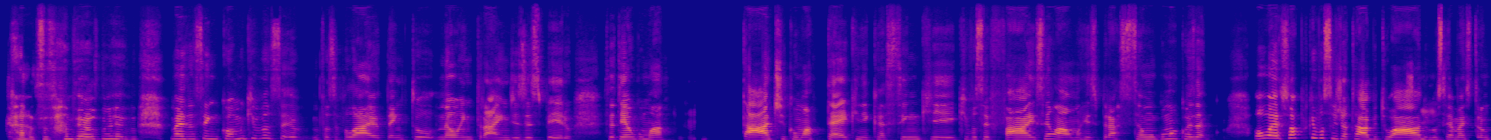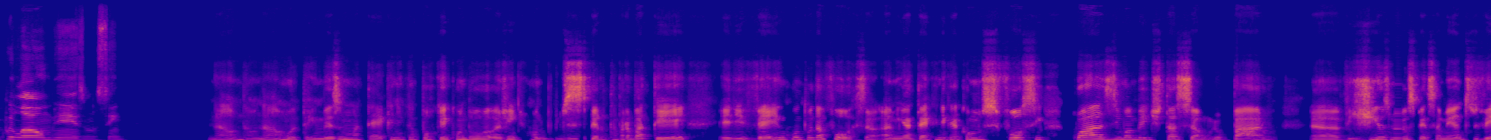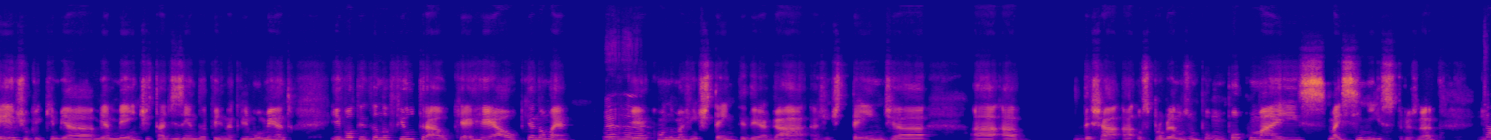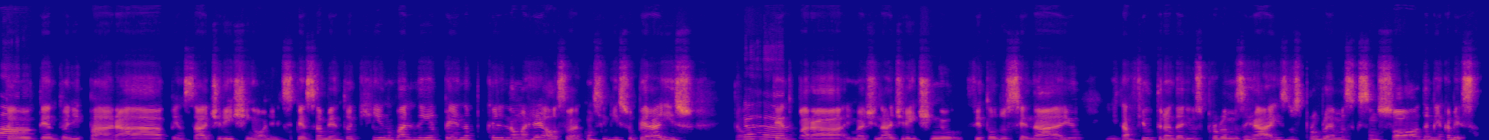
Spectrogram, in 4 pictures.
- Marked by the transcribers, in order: laughing while speaking: "Graças a Deus mesmo"; tapping
- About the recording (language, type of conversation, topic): Portuguese, podcast, Já passou por alguma surpresa inesperada durante uma trilha?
